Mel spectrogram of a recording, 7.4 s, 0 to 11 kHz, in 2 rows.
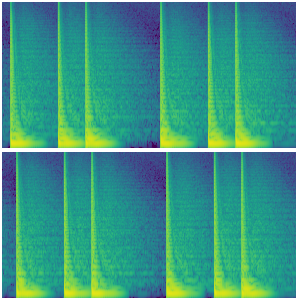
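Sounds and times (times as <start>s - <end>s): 
bass root note D: 0.1s - 1.4s, 2.0s - 3.2s, 3.9s - 5.1s, 5.8s - 7.0s.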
